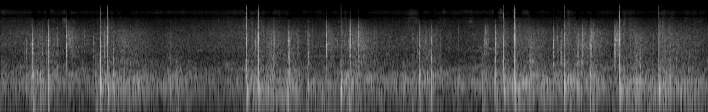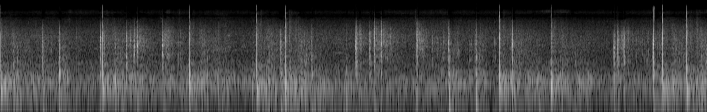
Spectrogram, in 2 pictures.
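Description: Fireworks display: aerial shells bursting in a rapid, irregular run of sharp bangs and crackles, several a second at the busiest, over a steady low murmur.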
